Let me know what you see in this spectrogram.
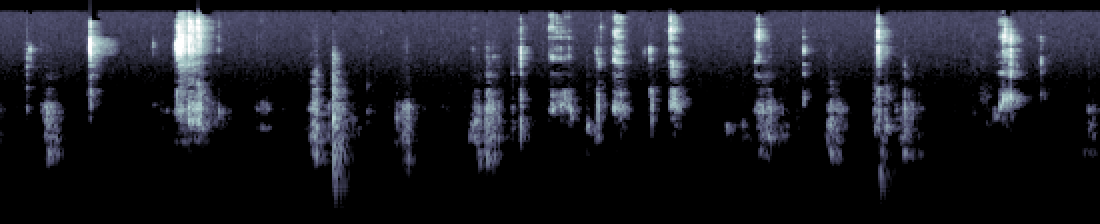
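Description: Close-up chewing and biting of baby back ribs: a run of short, irregular mouth sounds, loudest about one and a half seconds in.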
